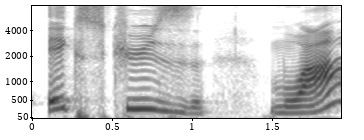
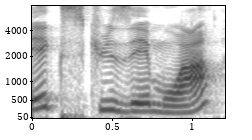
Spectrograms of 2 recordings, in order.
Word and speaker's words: excusez-moi: Porque se a gente não pronuncia excusez, se a gente pronuncia excuse, que é o que parece mais com o inglês, né? Excuse me. Então, se a gente pronuncia excuse-moi, ao invés de excusez-moi, o que parece ser educado, na verdade, é um insulto.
